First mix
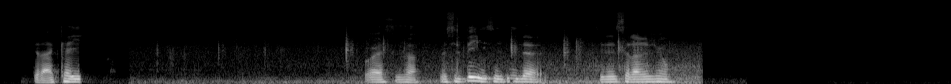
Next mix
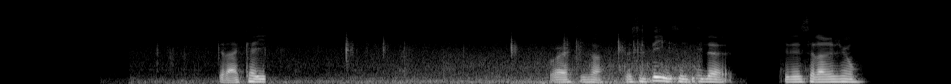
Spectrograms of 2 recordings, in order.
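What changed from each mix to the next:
speech: entry +1.85 s; master: add treble shelf 3.9 kHz -9.5 dB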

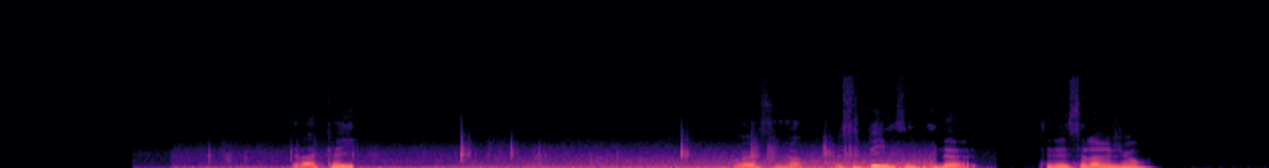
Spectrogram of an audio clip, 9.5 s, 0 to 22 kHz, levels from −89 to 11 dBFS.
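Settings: speech -5.0 dB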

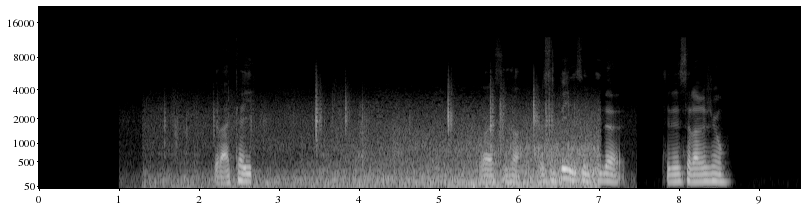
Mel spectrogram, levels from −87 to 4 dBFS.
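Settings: background +6.5 dB; master: add treble shelf 3.9 kHz +9.5 dB

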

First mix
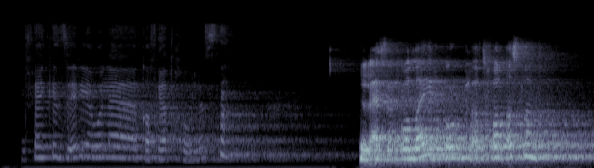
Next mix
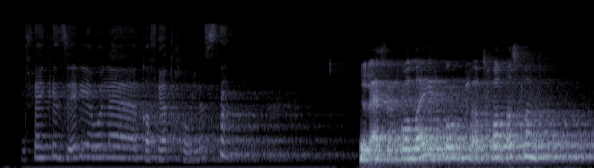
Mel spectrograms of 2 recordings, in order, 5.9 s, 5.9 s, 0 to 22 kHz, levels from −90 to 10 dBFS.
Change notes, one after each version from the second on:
second voice: add distance through air 300 m; master: add peaking EQ 81 Hz -10 dB 1.7 oct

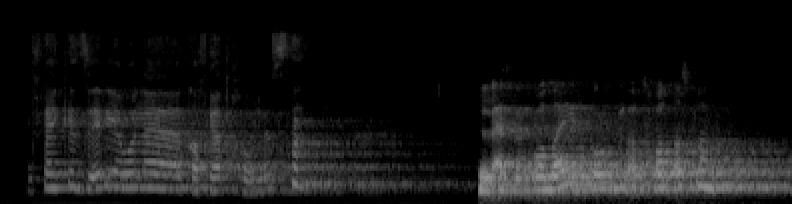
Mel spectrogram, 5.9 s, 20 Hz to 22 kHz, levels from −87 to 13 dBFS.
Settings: second voice -10.0 dB

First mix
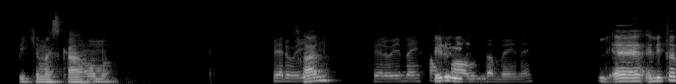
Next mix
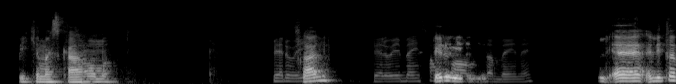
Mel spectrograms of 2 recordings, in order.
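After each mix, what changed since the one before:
first voice +4.0 dB; second voice: add peaking EQ 510 Hz -13.5 dB 1.5 oct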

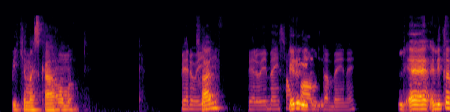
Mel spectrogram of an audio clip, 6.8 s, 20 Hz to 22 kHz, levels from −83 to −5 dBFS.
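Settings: second voice +9.5 dB; master: remove distance through air 59 m

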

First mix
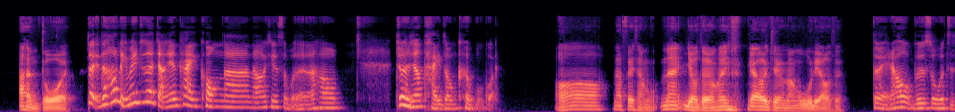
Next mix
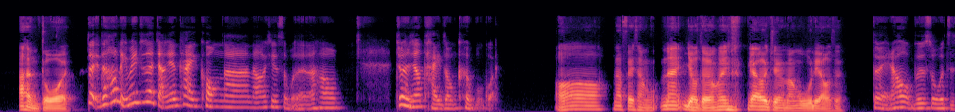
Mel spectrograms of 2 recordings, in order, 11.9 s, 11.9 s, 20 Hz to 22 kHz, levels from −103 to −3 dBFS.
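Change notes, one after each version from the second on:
second voice -5.5 dB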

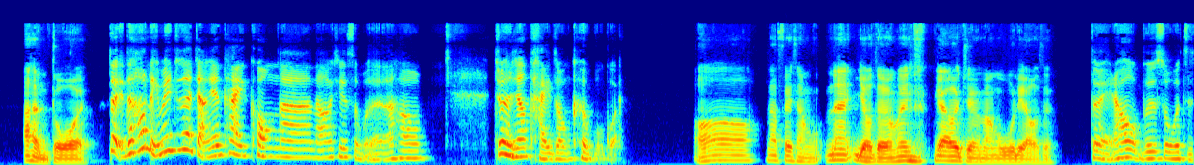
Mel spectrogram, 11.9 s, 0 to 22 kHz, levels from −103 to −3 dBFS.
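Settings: second voice +6.0 dB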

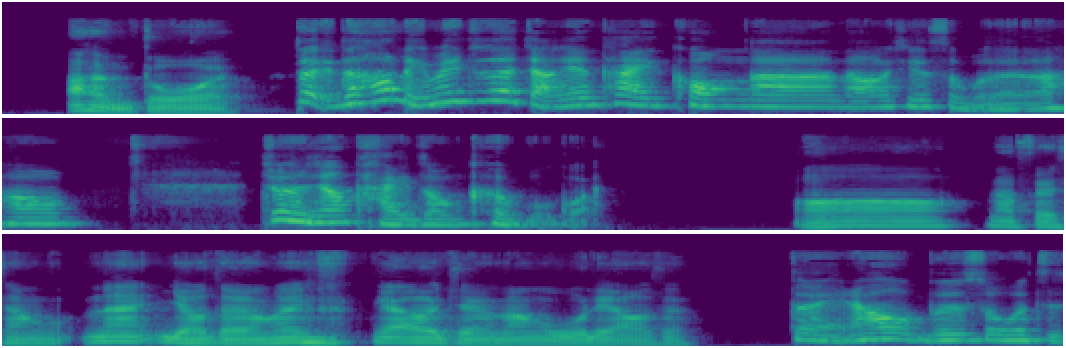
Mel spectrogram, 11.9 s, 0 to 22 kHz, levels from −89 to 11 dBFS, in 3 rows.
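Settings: first voice -3.0 dB; master: add graphic EQ 500/1000/4000/8000 Hz -12/+9/-11/+10 dB

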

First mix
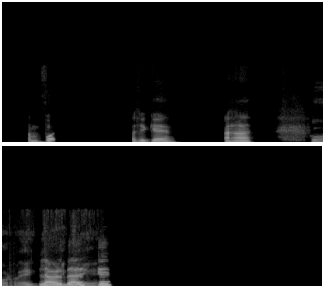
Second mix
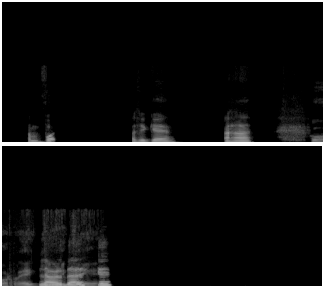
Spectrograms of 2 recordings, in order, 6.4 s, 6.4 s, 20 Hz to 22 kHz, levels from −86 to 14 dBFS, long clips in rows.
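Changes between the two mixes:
second voice: add high-pass 200 Hz 12 dB/octave; master: add peaking EQ 3.9 kHz -5.5 dB 0.58 oct

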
